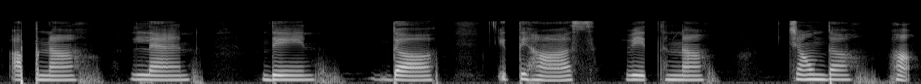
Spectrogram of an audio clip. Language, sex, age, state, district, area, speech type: Punjabi, female, 18-30, Punjab, Fazilka, urban, read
